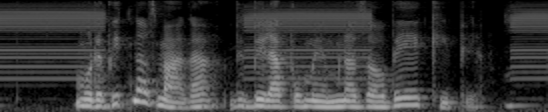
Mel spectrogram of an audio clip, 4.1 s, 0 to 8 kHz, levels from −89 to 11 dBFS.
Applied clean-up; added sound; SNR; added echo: none; Telephone; 18 dB; none.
